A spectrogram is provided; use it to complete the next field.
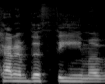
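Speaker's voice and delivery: plain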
